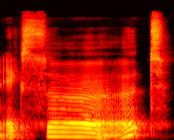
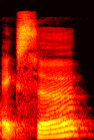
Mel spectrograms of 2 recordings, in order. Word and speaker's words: excerpt: should be going for, excerpt. And so the lips coming together there actually change the sound in a slight way. It's almost like there's a gap between the and the T.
